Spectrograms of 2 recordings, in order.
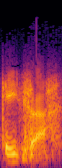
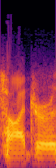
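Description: First: The name is said with a Greek-style pronunciation. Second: The name is said with an anglicized pronunciation. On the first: "The Greeks would say something like Aedra" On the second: "but often pronounced as Hydra as well"

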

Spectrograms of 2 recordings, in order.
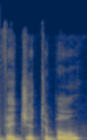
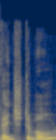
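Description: First: The word is said with four syllables. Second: The word is said with three syllables. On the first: This is the fuller, less usual form. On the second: This is the usual everyday form.

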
